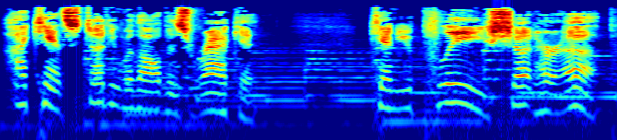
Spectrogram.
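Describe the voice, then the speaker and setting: A nervous young girl acted out by a man pleads tearfully in a horror tale. The voice is pushed higher and very bright, slow in pace, with a whiny edge. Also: expressive, soft background music, heavily acted. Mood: upset, pleading. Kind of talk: horror storytelling character voice.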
